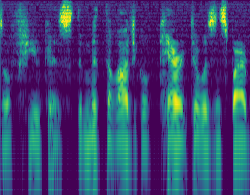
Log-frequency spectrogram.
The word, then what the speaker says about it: Ophiuchus: it means serpent bear in greek and is pronounced ophiuchus the mythological character was inspired by the constellation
